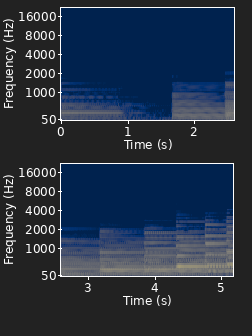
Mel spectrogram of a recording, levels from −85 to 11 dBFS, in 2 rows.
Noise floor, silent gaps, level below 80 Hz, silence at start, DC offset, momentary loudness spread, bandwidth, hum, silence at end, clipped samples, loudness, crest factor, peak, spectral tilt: -68 dBFS; none; -62 dBFS; 0 s; under 0.1%; 20 LU; 3.8 kHz; none; 0 s; under 0.1%; -34 LUFS; 16 dB; -18 dBFS; -8.5 dB/octave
